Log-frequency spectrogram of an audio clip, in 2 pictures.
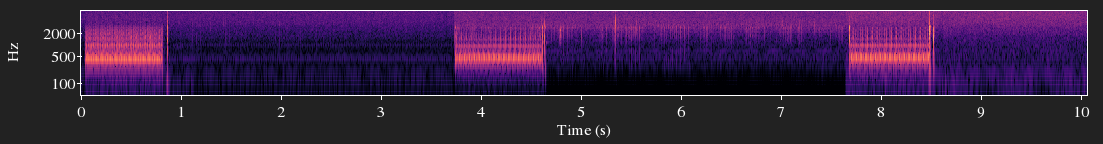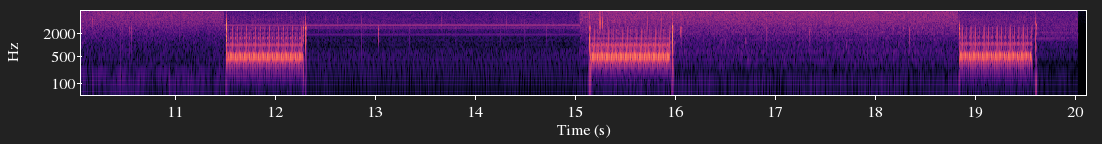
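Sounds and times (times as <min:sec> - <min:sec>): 
Bell System PBX telephone rings: 0:00.0 - 0:00.8, 0:03.8 - 0:04.6, 0:07.7 - 0:08.6, 0:11.5 - 0:12.3, 0:15.0 - 0:16.0, 0:18.8 - 0:19.6.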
